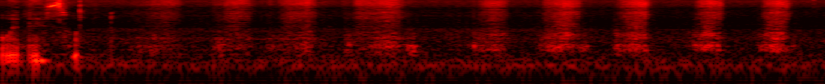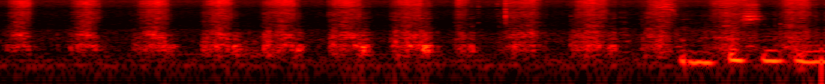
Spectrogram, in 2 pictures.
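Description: A brush dabs and taps rapidly on paper.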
